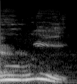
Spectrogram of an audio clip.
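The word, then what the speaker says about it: oui: So in French, they have the word for yes is we. Yeah. So for us it's WEE, right? But for them it's O U I. Yeah. Ooh-wee. Ooh-wee. Yeah. So that sound oo, what is that? That's a long U sound or a double U.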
